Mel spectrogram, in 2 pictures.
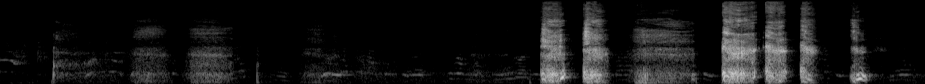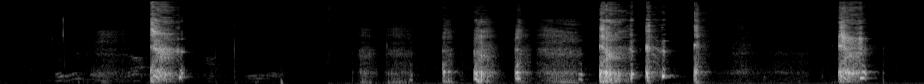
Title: A cough with some phlegm in the throat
